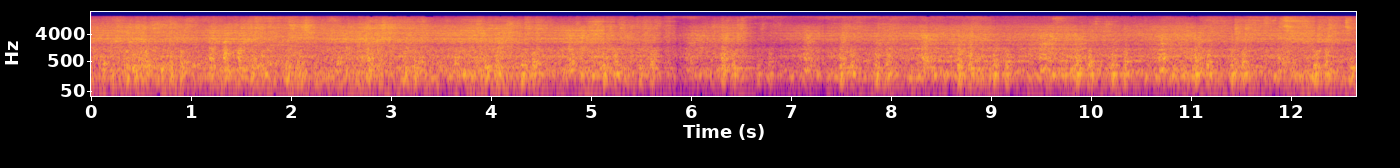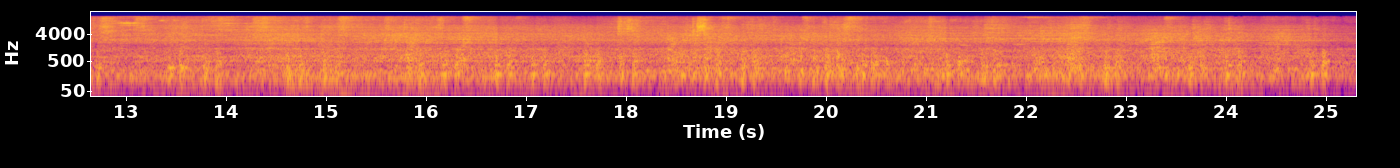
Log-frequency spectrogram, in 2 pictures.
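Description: A long freight train rumbles past close by, its wheels clattering rhythmically over the rail joints.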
